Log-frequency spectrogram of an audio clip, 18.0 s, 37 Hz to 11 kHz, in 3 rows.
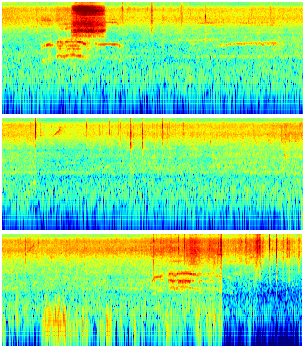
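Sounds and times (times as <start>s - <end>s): steady rumble and hiss: 0.0s - 18.0s
short sharp clicks: 1.4s - 2.1s.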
